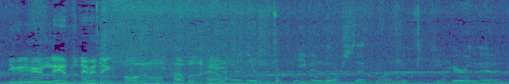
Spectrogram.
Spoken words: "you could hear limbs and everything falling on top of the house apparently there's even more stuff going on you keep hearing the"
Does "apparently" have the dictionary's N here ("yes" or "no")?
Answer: no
